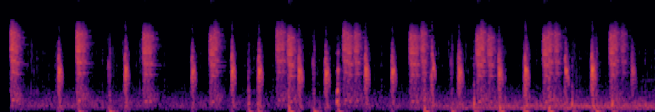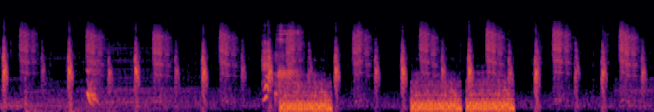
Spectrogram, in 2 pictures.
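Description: Footsteps tap quickly and steadily on a stone floor.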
